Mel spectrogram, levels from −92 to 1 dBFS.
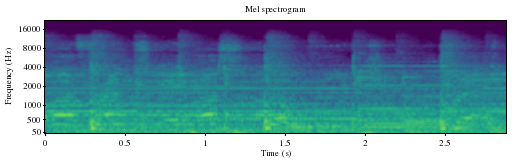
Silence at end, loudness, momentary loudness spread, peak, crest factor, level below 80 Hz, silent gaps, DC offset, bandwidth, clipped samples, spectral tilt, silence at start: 0 s; -25 LUFS; 4 LU; -6 dBFS; 20 dB; -36 dBFS; none; under 0.1%; 14 kHz; under 0.1%; -6 dB/octave; 0 s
